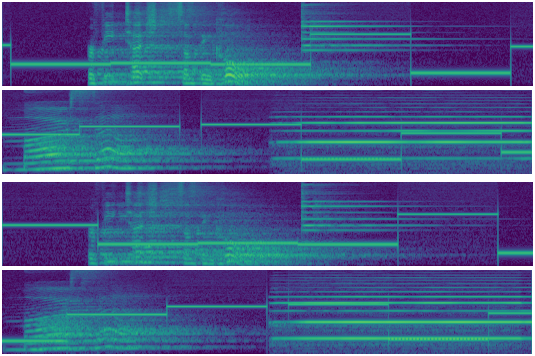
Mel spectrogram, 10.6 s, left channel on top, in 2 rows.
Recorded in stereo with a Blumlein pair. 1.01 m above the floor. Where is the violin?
30° right, 2.5 m.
